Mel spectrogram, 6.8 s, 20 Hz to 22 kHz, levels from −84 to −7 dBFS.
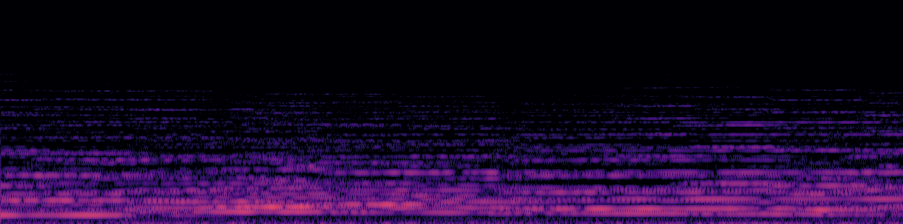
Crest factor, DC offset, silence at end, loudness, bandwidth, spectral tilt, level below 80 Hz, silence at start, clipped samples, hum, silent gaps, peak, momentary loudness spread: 14 dB; under 0.1%; 0 s; -48 LUFS; 19 kHz; -7.5 dB/octave; -64 dBFS; 0 s; under 0.1%; none; none; -34 dBFS; 6 LU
